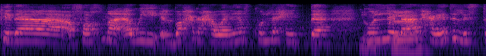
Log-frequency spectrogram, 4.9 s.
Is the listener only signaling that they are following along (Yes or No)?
Yes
